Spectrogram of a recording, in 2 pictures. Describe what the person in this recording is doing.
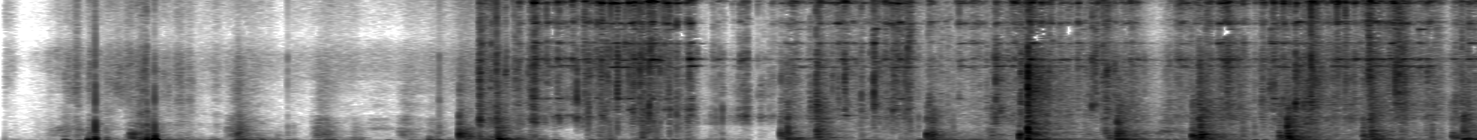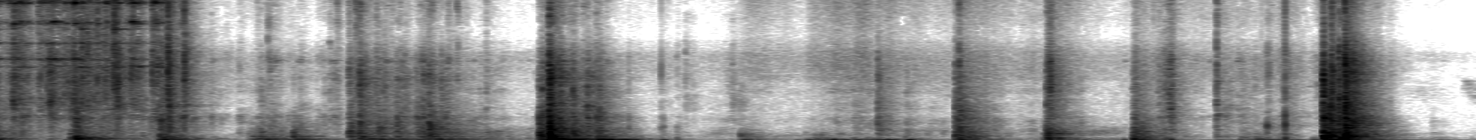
I walked through my room, grabbed my keys and walked out the front door.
